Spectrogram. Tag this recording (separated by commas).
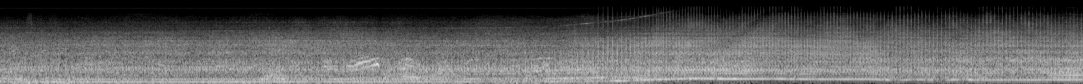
Speech, Vehicle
